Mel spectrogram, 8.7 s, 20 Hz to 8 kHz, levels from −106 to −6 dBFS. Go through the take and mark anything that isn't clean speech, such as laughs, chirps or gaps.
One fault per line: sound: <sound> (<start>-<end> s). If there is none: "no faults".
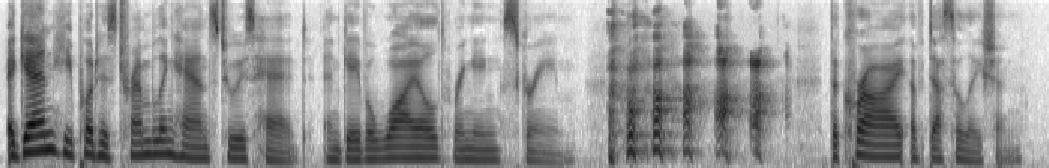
sound: laugh (5.1-6.6 s)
